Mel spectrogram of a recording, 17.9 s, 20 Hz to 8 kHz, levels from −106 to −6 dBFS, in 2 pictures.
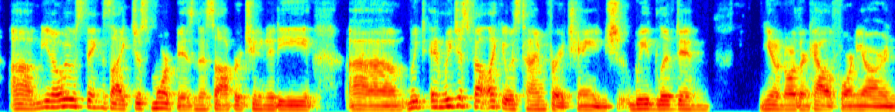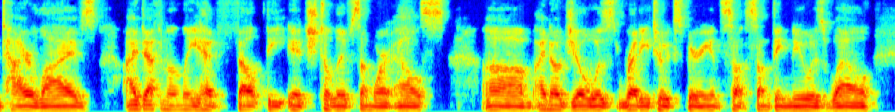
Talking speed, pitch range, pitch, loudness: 190 wpm, 95-115 Hz, 100 Hz, -20 LUFS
